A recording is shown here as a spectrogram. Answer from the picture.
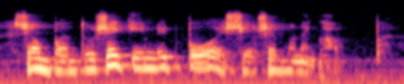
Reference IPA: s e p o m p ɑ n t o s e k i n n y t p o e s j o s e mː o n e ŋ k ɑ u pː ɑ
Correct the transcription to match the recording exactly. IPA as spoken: s e o m p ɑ n t u s e k i n n y t p o e s j o s e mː o n e ŋ k ɑ u pː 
